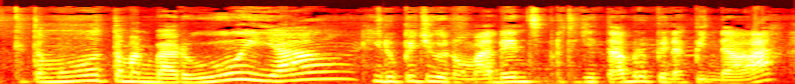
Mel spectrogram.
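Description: A woman's voice: mid-range voice, lively intonation, fast talker, slightly rough, soft background music. A young woman with an Indonesian accent, chatting casually as a travel vlogger. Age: young adult. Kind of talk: casual chat to camera and with people met on the road.

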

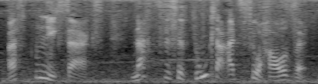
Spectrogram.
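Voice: mid-range voice, big pitch swings, a little slow. An actor voicing a bossy, wisecracking male cartoon rabbit in a children's audio play, speaking in a teasing, theatrical way. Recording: noisy old cassette recording.

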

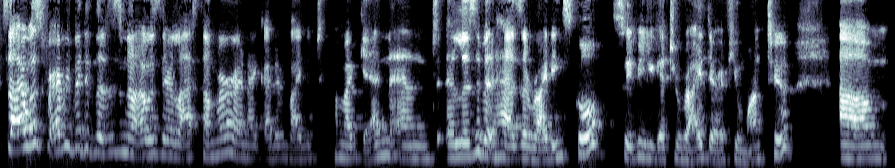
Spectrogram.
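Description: A woman in her thirties from Germany chats casually on a video call from her living room, animated and giggly, with thoughts that trail off. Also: fairly low pitch, fast talker. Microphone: video call, computer microphone.

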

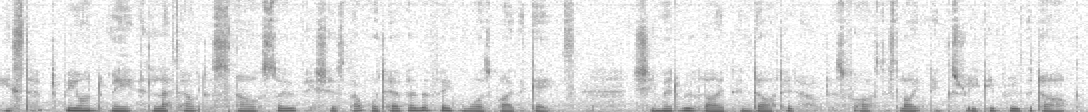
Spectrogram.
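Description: A woman reading a novel aloud in a soft, unvoiced ASMR whisper. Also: medium pitch, flat delivery, a little slow, a little hiss or hum, poor audio. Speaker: narrator.

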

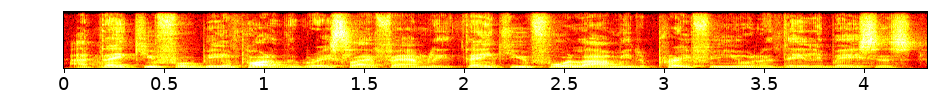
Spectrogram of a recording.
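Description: A man's voice: mid-range voice, steady tone, very fast. A middle-aged man from Brooklyn, a pastor giving a live-streamed daily sermon from a home studio, earnest and declarative, repeating phrases for his viewers to echo. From Brooklyn, New York. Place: home studio with lit shelves.

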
